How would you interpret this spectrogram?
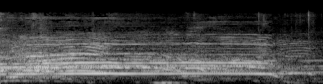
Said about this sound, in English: This is just students screaming at Kyle while trying to answer a question inside the venue last night.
